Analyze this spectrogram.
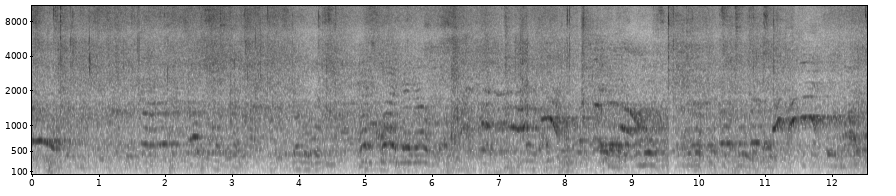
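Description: Skates scrape and glide across ice.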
